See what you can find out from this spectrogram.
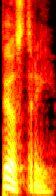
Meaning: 1. variegated, motley 2. multicoloured/multicolored 3. mixed 4. florid
- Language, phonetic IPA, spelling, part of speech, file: Russian, [ˈpʲɵstrɨj], пёстрый, adjective, Ru-пёстрый.ogg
